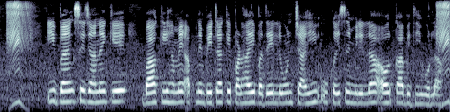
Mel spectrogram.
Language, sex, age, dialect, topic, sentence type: Bhojpuri, female, 18-24, Western, banking, question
